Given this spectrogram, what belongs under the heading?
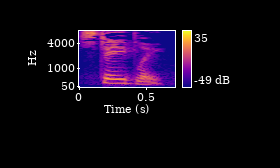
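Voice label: "stably", English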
